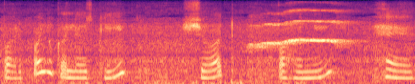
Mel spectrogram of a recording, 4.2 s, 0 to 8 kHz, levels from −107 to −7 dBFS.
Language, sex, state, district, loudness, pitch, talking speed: Hindi, female, Gujarat, Gandhinagar, -13 LUFS, 250 Hz, 85 wpm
